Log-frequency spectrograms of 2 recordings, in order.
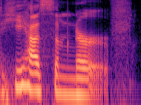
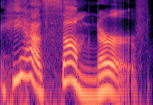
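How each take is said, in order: First: It is said with flat, neutral intonation. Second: It is said with strong, indignant intonation. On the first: The speaker calls it wrong. "it actually would be very weird if I said" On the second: The speaker calls it right. "we're going to use intonation"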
